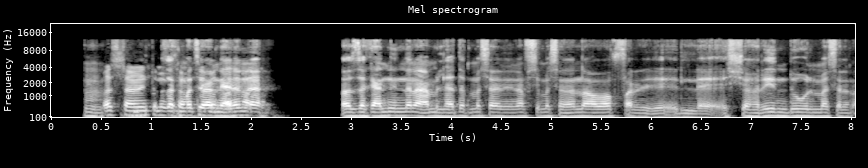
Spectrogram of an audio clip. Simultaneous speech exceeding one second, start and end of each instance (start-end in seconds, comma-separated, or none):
0.5-2.2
